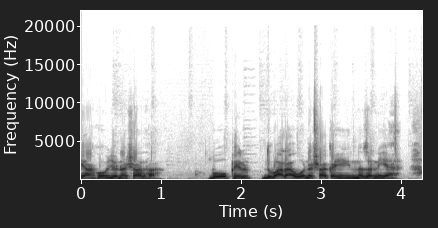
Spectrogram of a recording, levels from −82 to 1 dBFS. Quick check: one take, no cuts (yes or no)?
yes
